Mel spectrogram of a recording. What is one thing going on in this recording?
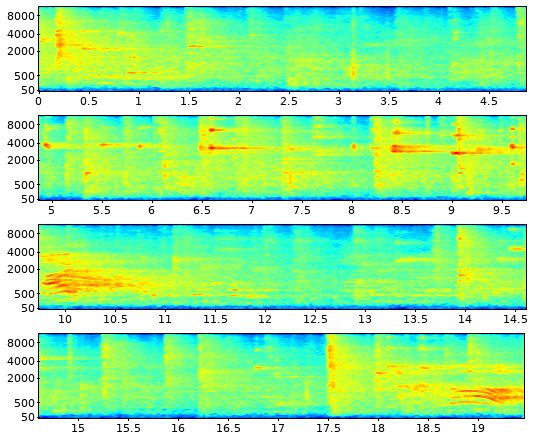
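Badminton rackets strike a shuttlecock back and forth in an echoing hall.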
